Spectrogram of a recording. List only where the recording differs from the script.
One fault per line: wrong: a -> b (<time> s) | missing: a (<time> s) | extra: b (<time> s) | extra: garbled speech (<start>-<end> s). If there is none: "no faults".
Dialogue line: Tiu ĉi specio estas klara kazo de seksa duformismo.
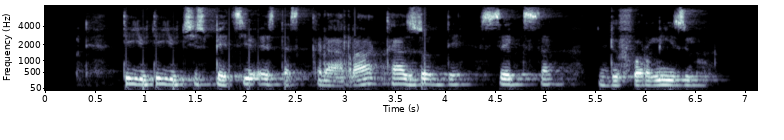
extra: tiu (1.1 s)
